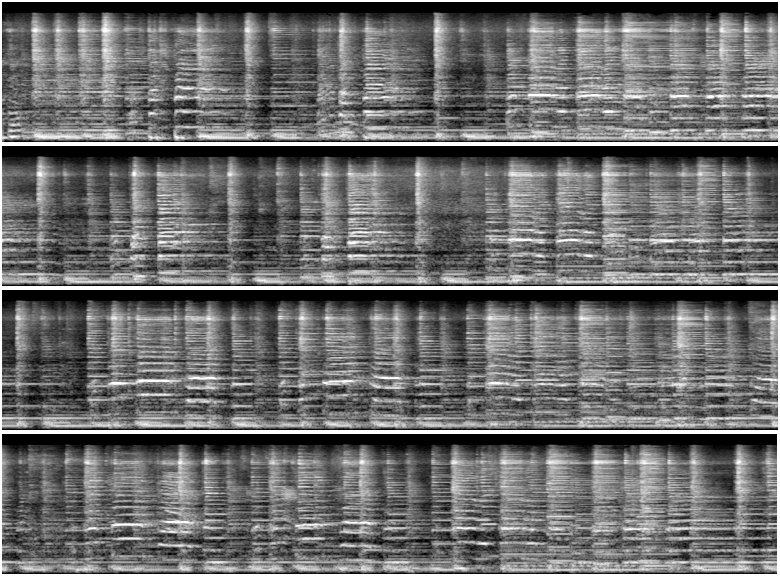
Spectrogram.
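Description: Two acoustic guitars playing a song together, with a man's voice singing over them through much of it.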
